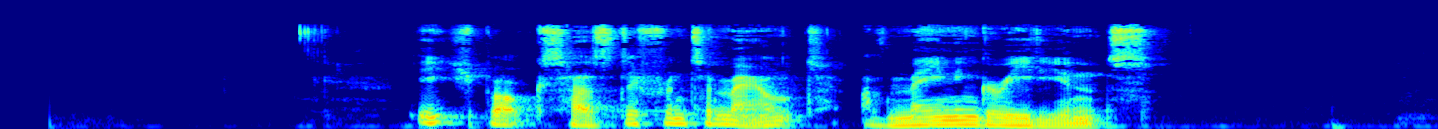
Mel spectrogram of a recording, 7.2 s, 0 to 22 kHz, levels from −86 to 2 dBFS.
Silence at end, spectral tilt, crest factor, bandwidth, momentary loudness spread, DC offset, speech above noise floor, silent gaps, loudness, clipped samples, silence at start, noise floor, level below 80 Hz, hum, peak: 1.4 s; -4.5 dB/octave; 22 dB; 11.5 kHz; 16 LU; under 0.1%; 54 dB; none; -29 LUFS; under 0.1%; 1.5 s; -83 dBFS; -42 dBFS; none; -10 dBFS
